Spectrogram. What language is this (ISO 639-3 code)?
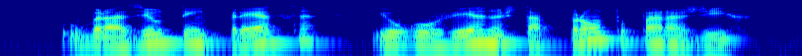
por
